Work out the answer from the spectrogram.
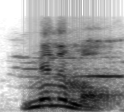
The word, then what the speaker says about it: MNML: can and get a copy of Minimal. That's spelled MNML.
